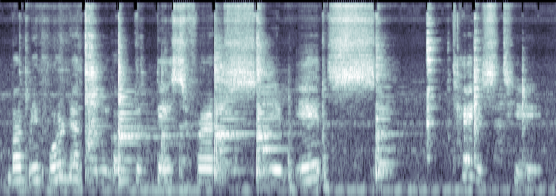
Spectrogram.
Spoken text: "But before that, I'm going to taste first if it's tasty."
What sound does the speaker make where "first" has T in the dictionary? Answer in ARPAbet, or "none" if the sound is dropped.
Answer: none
